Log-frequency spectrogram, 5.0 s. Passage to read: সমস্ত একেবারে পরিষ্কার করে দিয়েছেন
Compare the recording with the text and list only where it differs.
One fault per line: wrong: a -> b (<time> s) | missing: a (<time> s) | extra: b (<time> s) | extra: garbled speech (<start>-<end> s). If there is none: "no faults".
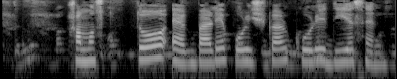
no faults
